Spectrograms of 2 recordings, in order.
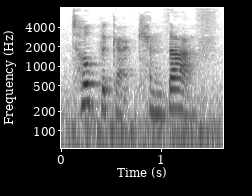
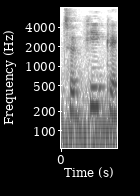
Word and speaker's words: Topeka: be misunderstood for example if you tell any American that you have friends in topa kenzas they're going to look at you and ask what country is that in what continent is that on but if you move the stress to the correct place and try again tell the Americans that you have friends in Topeka Kansas now they'll understand there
